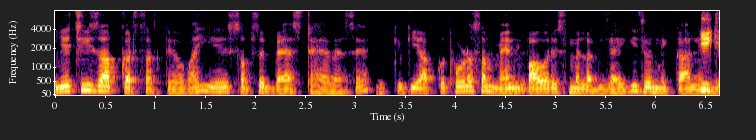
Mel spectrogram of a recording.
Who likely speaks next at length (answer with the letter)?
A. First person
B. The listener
B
